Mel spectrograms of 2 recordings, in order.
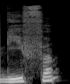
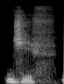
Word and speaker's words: GIF: Abbiamo parlato di SMS GIF, che tra l'altro si dice GIF in realtà, lo sai? – Boh, infatti ho detto GIF. Ma vabbè, però comunque non GIF. Credo ci sia una pronuncia ufficiale.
